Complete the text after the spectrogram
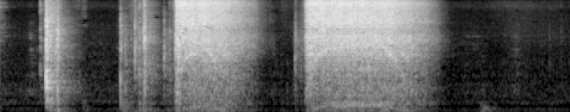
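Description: A small food processor whirs in short loud bursts.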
